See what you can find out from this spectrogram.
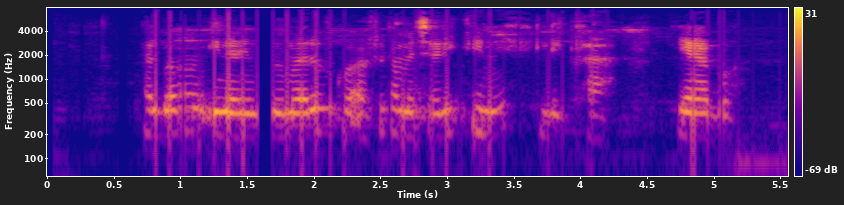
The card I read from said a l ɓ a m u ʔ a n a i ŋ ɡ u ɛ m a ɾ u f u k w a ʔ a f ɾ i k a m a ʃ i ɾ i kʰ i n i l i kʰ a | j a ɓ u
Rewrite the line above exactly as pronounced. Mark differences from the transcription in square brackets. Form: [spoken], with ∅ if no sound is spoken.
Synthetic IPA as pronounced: a l ɓ a m u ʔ [i] n a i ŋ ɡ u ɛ m a ɾ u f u k w a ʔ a f ɾ i k a m a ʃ [a] ɾ i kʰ i n i l i kʰ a | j a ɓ [ɔ]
